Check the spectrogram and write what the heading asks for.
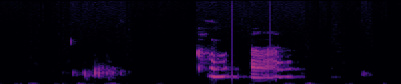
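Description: Faint voice sounds in a pause of speech: a short muffled murmur about a second in, then a brief quiet spoken utterance with a couple of sharp clicks around two seconds in.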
